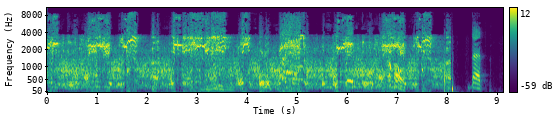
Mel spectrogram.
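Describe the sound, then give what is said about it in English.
Loud, harsh, raspy pig grunting and squealing that runs almost continuously for about eight seconds, then a short silence and one brief final squeal. “Wait, did she actually turn him into a pig?”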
